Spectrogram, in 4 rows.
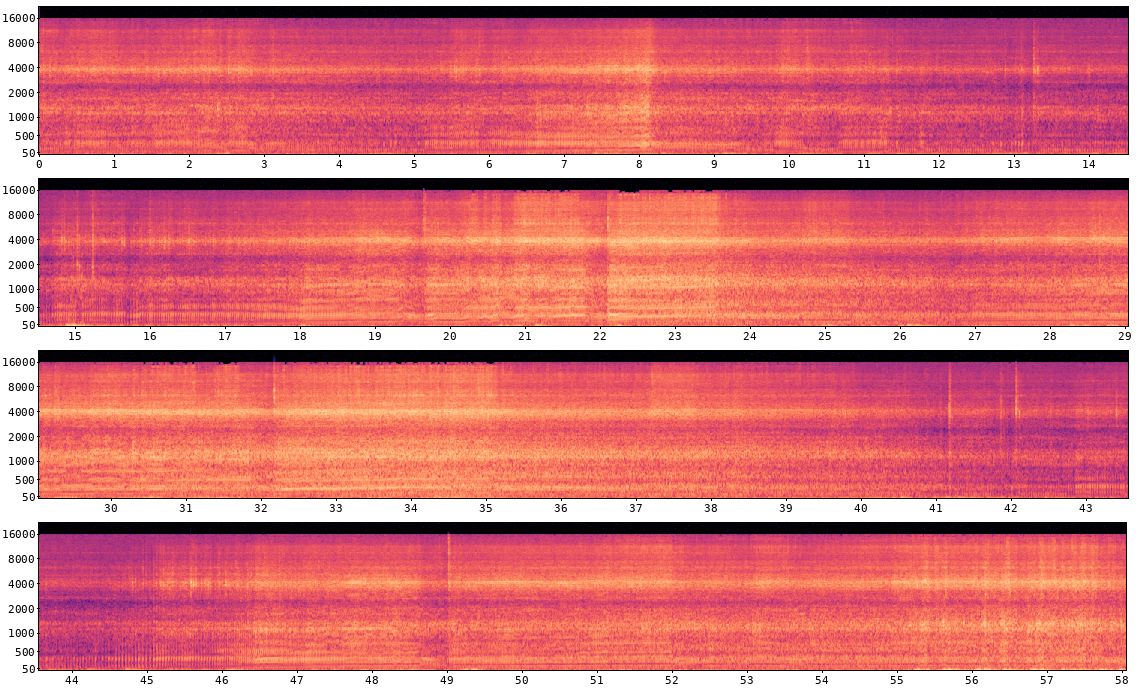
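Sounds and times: motocross bike engine revving: 0:05.1 - 0:11.8, 0:14.7 - 0:39.8, 0:44.8 - 0:58.0.

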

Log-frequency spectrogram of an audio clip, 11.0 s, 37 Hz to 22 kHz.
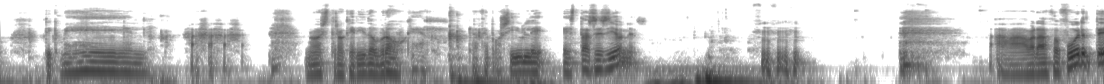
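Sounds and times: man laughing: 0:01.8 - 0:02.4, 0:07.6 - 0:08.1.

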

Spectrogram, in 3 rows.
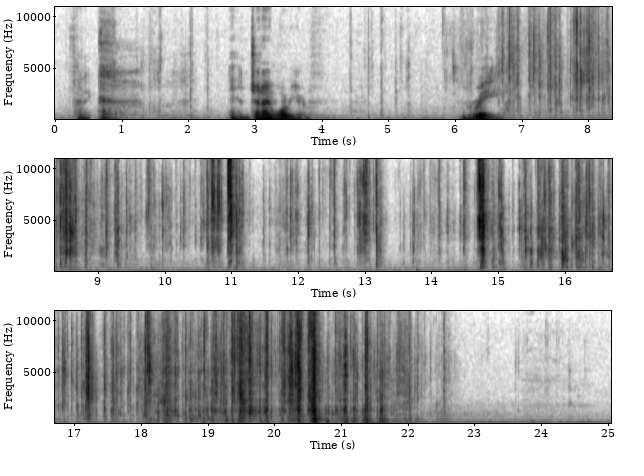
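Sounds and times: foil wrapper crinkling and tearing: 0:06.5 - 0:22.7.

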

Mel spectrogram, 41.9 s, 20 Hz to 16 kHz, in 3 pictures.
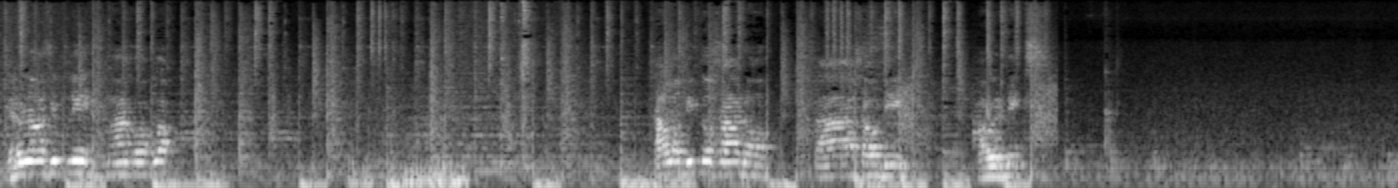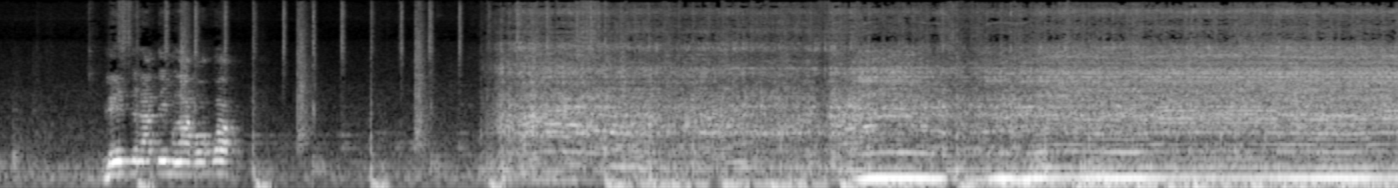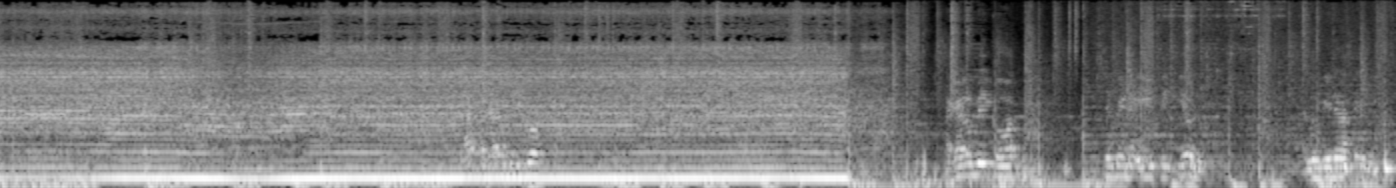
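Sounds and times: blender running: 0:18.8 - 0:37.2.

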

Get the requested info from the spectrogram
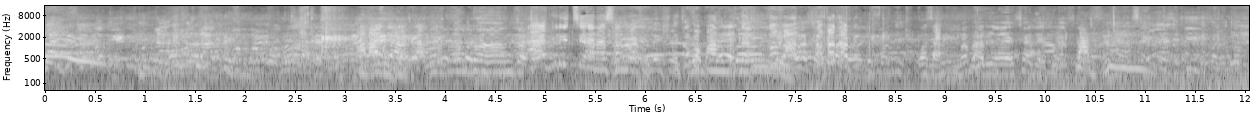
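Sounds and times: men talking and calling out: 0:00.0 - 0:12.0.

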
